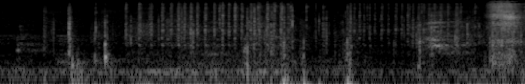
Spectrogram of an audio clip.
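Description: Mountain bike riding over a rough forest singletrack: a steady deep rumble of tyres and wind on the bike-mounted microphone, with many quick knocks and rattles as the bike bounces over roots and bumps, and a brief hiss near the end.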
